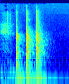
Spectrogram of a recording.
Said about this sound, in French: On frappe à nouveau à la porte d'entrer.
